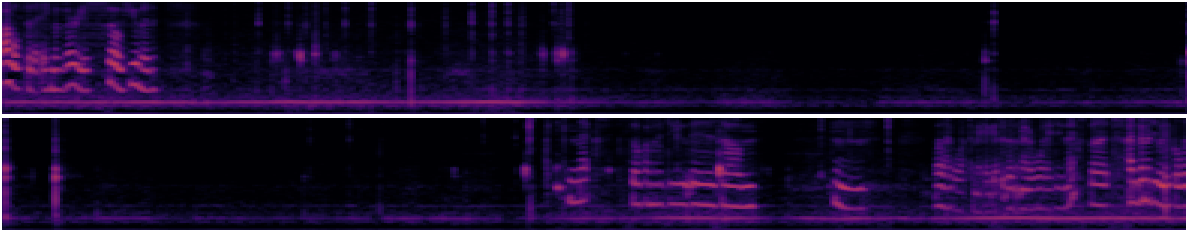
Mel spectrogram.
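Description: A Shih Tzu whining in two bouts of wavering, high-pitched calls, one at the start and a longer one over the last three seconds, with a few light clicks in between. A steady low hum runs underneath.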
